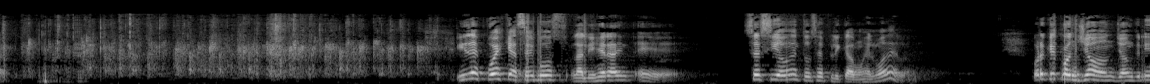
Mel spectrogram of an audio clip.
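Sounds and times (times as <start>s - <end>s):
audience applause: 0.0s - 4.6s
speech: 4.6s - 6.8s, 7.5s - 9.2s, 10.3s - 11.4s.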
